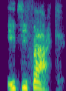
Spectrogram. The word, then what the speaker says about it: Ittifaq: Ittifaq. I'm being completely serious. That's how you pronounce I it.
